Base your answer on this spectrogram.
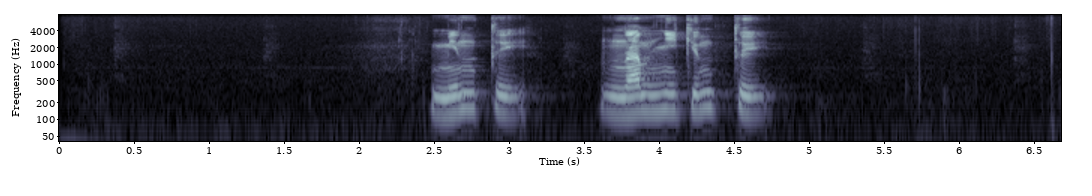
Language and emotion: Russian, sad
